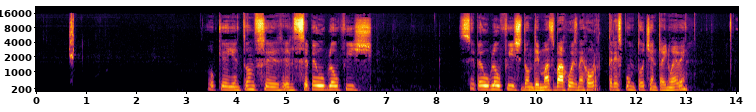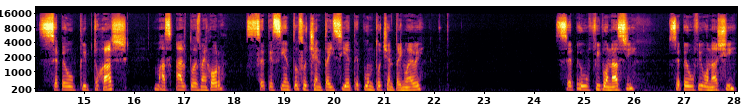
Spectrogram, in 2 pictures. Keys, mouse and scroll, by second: 0.8-2.0 typing.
